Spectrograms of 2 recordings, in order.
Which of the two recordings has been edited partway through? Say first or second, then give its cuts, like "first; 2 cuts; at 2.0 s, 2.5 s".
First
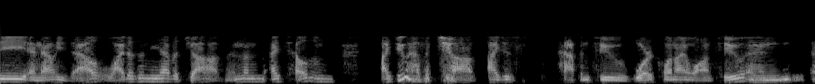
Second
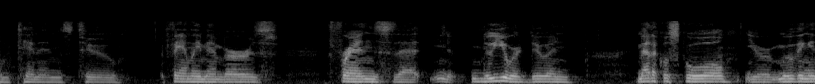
first; 1 cut; at 4.7 s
